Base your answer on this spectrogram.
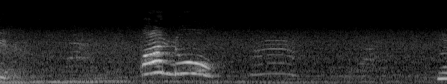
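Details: Newborn kittens just after birth: a thin, high mew rising then falling, quickly followed by a second wavering mew and a fainter short one, with people talking quietly nearby.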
